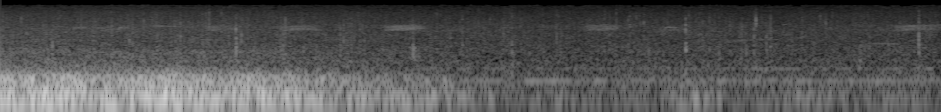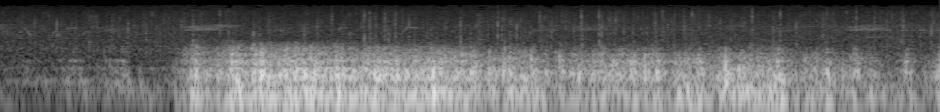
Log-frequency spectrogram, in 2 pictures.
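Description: Thunderstorm: a low rumble of thunder dies away over the first two seconds. A little past halfway a sudden, much louder roll of thunder with rain breaks in and keeps going.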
